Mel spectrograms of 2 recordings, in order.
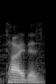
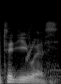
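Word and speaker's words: Tidus: I choose how to pronounce Titus based on what I think is fighting at the moment. I'm going to call him Hang on Tiduis. I'm going to call him Tiduis. I think that's actually more appropriate, too.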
